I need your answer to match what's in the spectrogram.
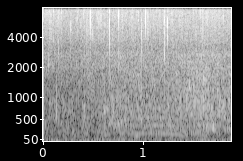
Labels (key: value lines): label: biophony, grouper
recorder: SoundTrap 300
